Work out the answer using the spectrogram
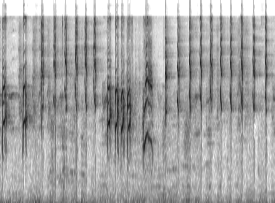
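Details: Sewing-machine style song of a long-tailed shrike: a continuous rattling chain of short, sharp notes, briefly broken by a squeaky, rising-falling phrase, then resuming its steady rapid stutter.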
